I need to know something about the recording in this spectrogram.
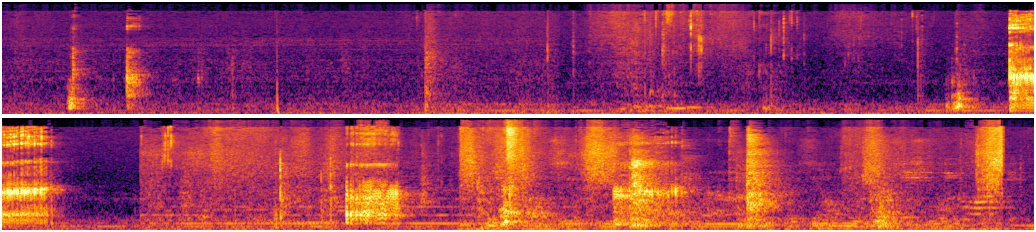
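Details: Repeated burping after every meal: several loud, throaty belches spaced through a burp compilation, with faint room noise between them.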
